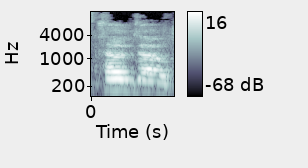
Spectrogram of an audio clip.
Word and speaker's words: sozo: That word is pronounced sozo. Okay? That's why the doctrine of salvation in Scripture, doctrine of salvation is called soteriology. Okay? The other word that sozo comes from is soter, which means to save.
